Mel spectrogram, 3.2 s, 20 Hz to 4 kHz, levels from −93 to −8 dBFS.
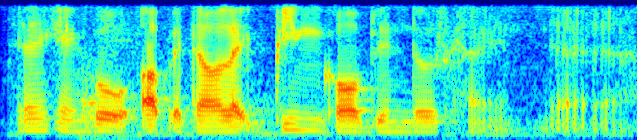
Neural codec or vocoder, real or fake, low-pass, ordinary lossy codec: none; real; 3.6 kHz; none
